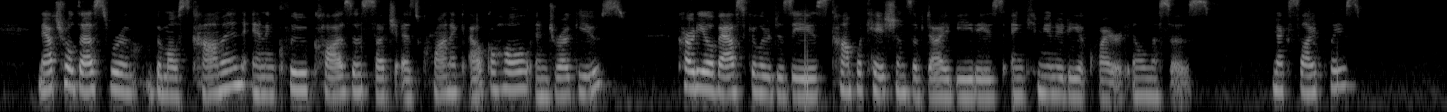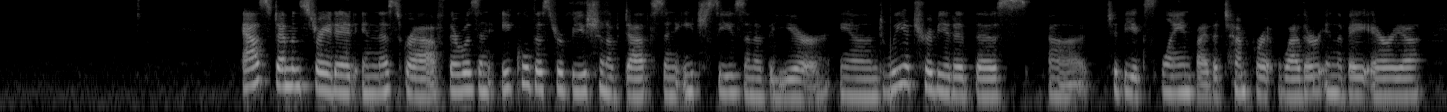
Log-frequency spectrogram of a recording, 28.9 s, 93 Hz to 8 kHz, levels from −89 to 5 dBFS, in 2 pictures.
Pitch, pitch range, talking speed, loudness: 200 Hz, 180-220 Hz, 130 wpm, -41 LUFS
